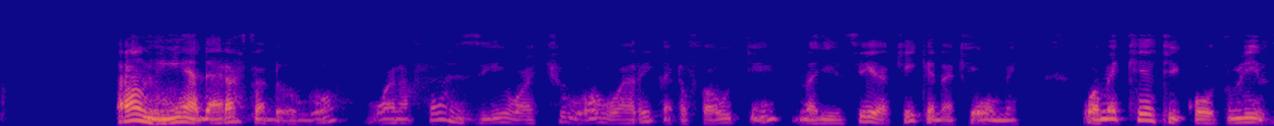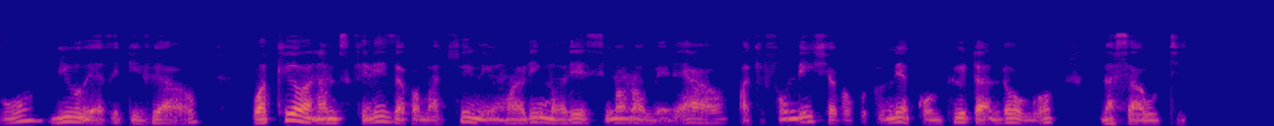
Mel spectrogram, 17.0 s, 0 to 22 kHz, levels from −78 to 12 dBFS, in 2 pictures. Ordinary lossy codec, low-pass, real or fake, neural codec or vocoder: Opus, 64 kbps; 7.2 kHz; fake; codec, 16 kHz, 2 kbps, FreqCodec, larger model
